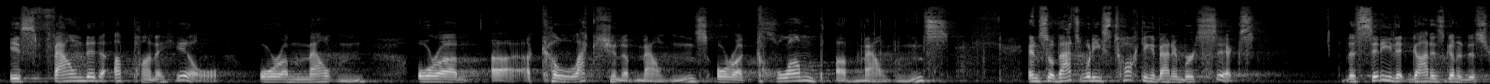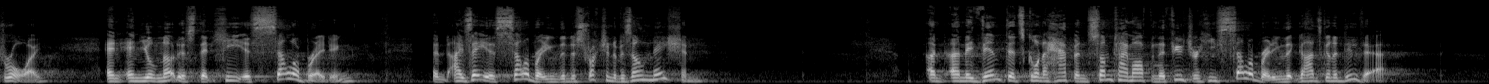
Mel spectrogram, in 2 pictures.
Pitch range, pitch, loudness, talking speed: 140-185 Hz, 155 Hz, -24 LUFS, 150 wpm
